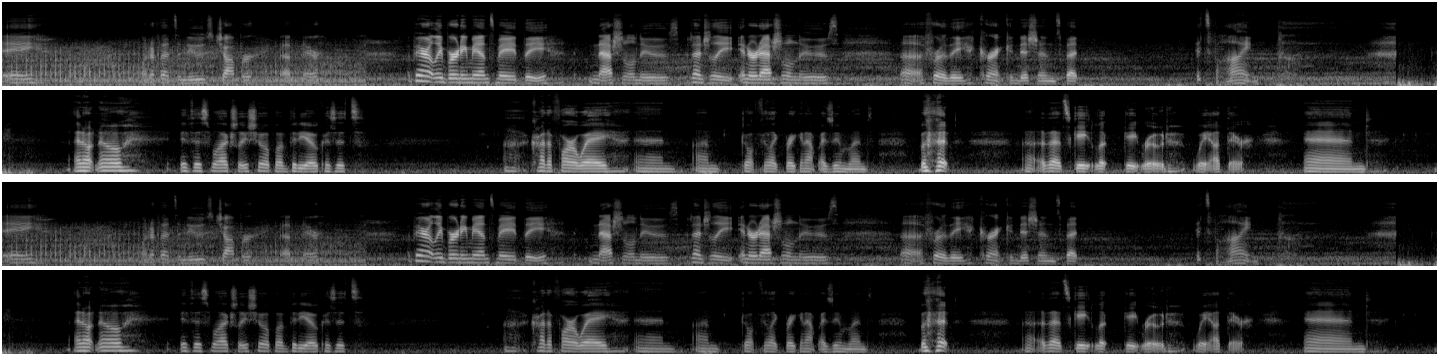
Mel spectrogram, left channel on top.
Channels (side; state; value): right; quieter; 5.6 dB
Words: wonder if that's a news chopper up there. Apparently Burning Man's made the national news, potentially international news for the current conditions, but it's fine. I don't know if this will actually show up on video because it's kind of far away and I don't feel like breaking out my zoom lens, but that's Gate Road way out there, and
